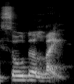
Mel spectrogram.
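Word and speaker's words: Sodalite: It looks like soda, SODA, and it's LITE, soda light.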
